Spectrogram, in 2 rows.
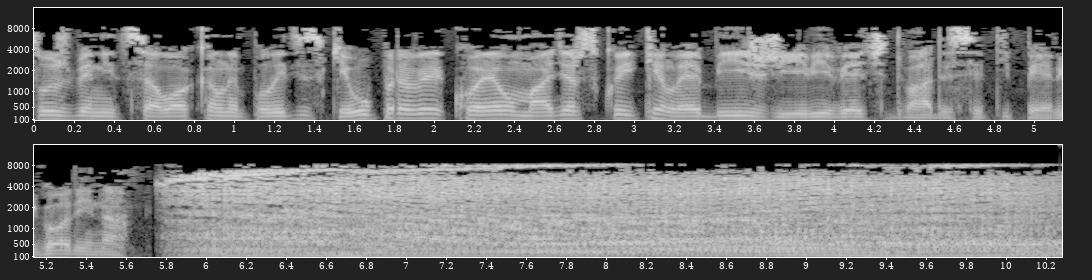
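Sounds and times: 
speech: 0.0 - 6.9
military truck engine rumbling: 5.7 - 10.2.

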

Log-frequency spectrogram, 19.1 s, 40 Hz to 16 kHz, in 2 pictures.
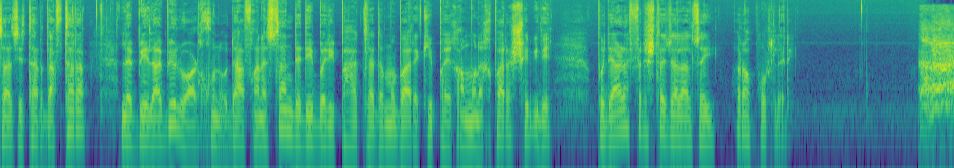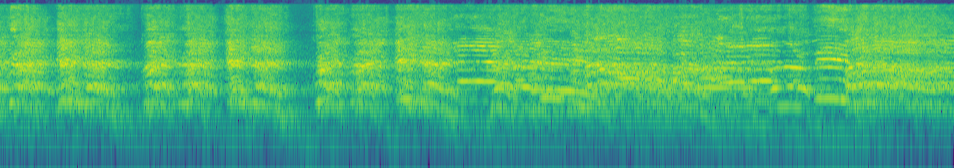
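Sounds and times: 
speech: 0.0 - 8.0, 9.2 - 9.4
cricket team players chanting together: 9.2 - 19.0
cricket team players shouting and cheering to celebrate a win: 9.2 - 19.0.

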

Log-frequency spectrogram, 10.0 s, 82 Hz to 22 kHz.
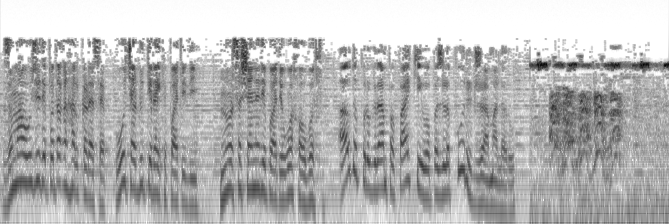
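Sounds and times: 
speech: 0.0 - 10.0
dog barking and yelping at night around a house: 8.0 - 9.5.

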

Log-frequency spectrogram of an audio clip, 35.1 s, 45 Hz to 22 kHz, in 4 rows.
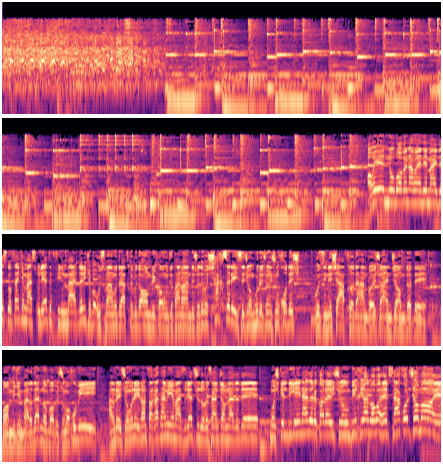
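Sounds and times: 
laughter: 0.0 - 4.6
phone ringing with bright tinkling melodic ringtone: 3.2 - 16.0
speech: 16.6 - 35.1.

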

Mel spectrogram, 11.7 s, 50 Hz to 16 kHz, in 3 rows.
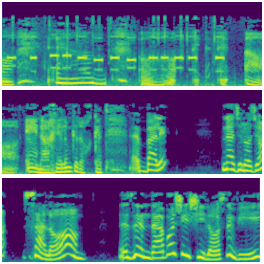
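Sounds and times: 
telephone number dialled on a touch-tone keypad: 0.0 - 3.4
speech: 0.0 - 6.4, 7.2 - 11.6.

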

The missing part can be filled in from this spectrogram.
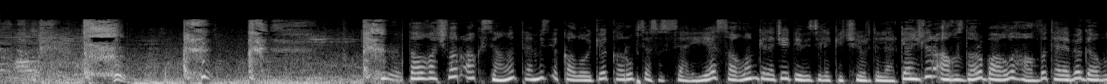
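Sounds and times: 
steady noise: 0.0 - 11.0
speech: 0.2 - 1.5, 3.8 - 11.0
young protesters with covered mouths coughing at a street demonstration: 0.3 - 3.0, 3.6 - 4.0.

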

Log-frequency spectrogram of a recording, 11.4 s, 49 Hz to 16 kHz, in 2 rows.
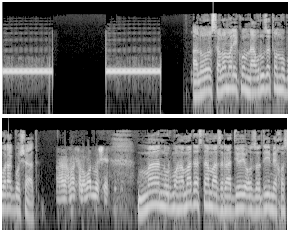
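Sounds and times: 
telephone ringback tone on a call to Moscow: 0.0 - 1.0, 2.0 - 3.2
speech: 3.8 - 11.4.

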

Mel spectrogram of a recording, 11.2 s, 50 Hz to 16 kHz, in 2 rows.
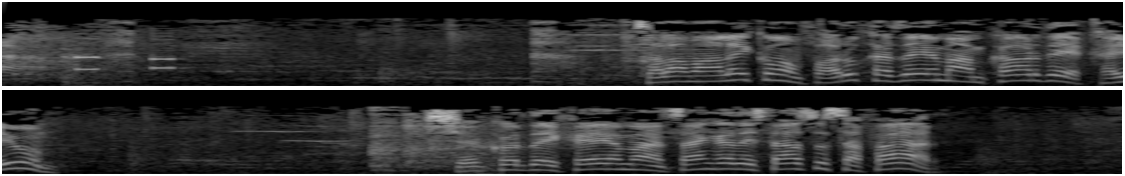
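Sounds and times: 
touch-tone beeps as a telephone number is dialed: 0.4 - 0.9
speech: 3.2 - 6.0, 7.9 - 10.4.

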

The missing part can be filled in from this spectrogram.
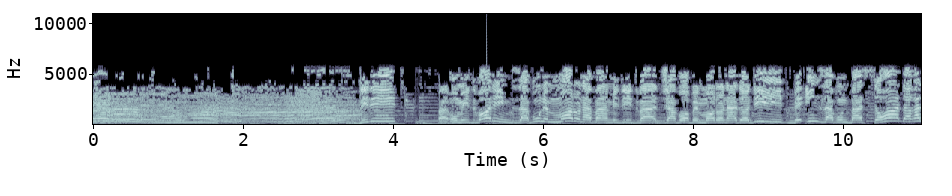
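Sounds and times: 
cows mooing: 0.0 - 3.6
speech: 3.6 - 11.0.

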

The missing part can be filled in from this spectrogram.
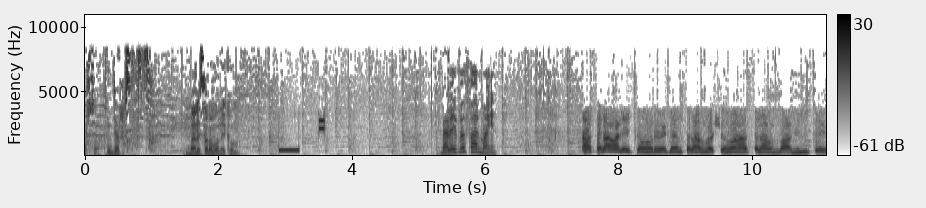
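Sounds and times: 
speech: 0.0 - 2.6, 5.3 - 6.3, 7.5 - 11.1
telephone dialing tones for a call: 2.9 - 3.2.

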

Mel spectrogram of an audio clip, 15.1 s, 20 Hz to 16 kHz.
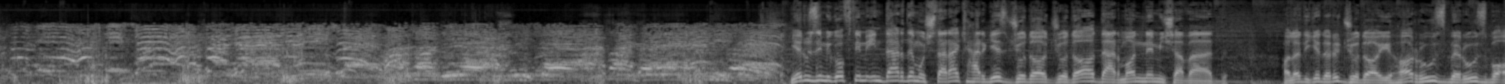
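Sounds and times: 
large crowd of protesters chanting slogans at night in Ekbatan, Tehran, Iran: 0.0 - 8.2
speech: 7.3 - 15.0.

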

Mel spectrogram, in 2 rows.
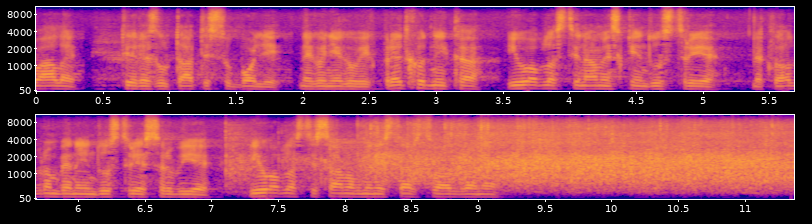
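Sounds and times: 
speech: 0.0 - 9.5
members of parliament applauding a minister: 7.1 - 11.3.

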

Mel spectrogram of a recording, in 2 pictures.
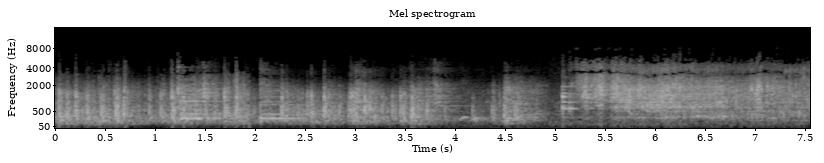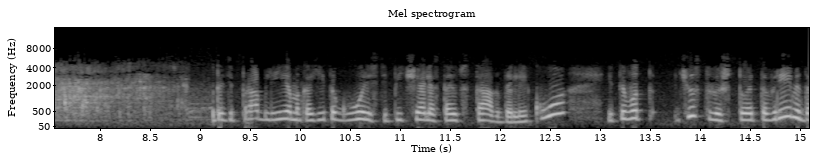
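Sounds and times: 
metal bucket clanking and knocking: 0.0 - 9.1
water gushing out of a bucket drawn from a well: 5.1 - 9.1
speech: 9.5 - 15.0.

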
